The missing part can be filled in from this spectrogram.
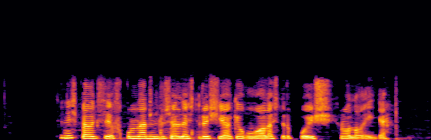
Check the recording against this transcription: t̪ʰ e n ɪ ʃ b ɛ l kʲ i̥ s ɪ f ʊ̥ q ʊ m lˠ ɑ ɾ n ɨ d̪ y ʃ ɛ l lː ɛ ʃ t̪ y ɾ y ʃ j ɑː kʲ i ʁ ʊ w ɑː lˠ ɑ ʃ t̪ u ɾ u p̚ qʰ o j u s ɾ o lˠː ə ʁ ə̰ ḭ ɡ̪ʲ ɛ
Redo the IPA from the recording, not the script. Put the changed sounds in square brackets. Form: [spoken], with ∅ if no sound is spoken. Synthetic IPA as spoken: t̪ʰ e n ɪ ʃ b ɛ l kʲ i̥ s ɪ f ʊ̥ q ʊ m lˠ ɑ ɾ n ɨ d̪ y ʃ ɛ l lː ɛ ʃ t̪ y ɾ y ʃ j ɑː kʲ i ʁ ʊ w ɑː lˠ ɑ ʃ t̪ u ɾ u p̚ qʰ o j u [ʃ] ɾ o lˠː ə ʁ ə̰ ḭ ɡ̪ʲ ɛ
